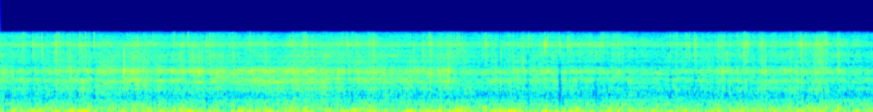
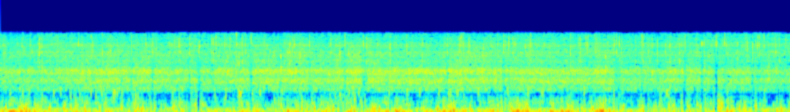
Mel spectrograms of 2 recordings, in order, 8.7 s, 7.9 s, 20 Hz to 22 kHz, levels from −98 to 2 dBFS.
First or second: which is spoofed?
first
